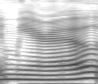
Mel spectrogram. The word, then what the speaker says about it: Miro: CMO of Miro and the way I remember how to say Miro is he told me when he first joined it rhymes with hero because you pronounced it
